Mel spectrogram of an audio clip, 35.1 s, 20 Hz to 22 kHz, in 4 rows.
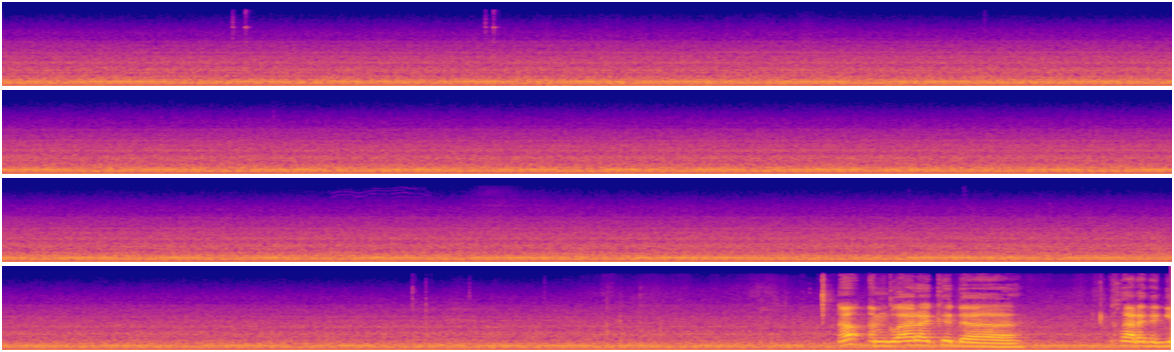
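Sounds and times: steady low hum: 0.0s - 35.0s.

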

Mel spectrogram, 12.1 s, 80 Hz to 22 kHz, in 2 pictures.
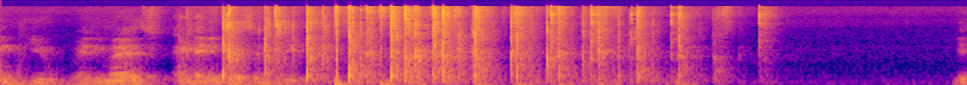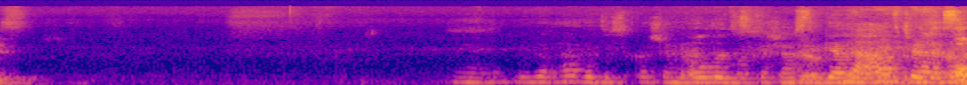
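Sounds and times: hand clapping: 1.1s - 4.9s.

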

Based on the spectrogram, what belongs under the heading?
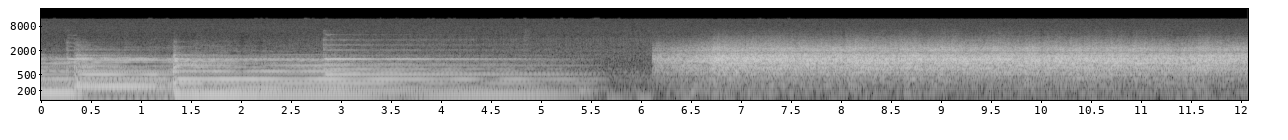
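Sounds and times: loud steady hiss: 5.2s - 12.0s.

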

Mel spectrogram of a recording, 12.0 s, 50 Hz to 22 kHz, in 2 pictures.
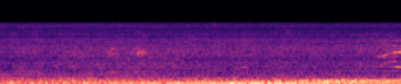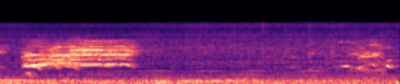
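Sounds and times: man shouting high-pitched: 5.7s - 8.2s.

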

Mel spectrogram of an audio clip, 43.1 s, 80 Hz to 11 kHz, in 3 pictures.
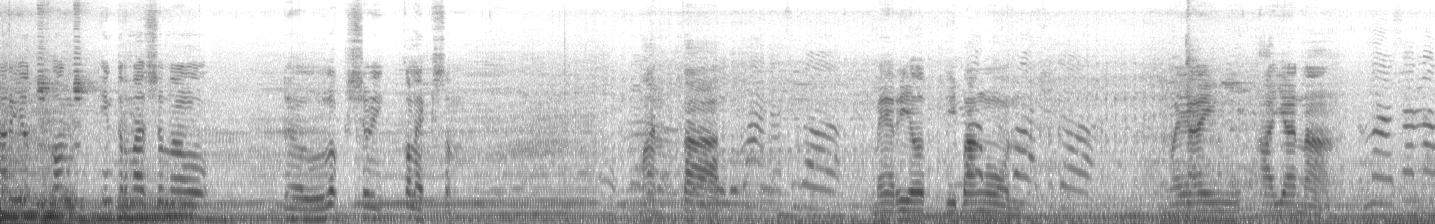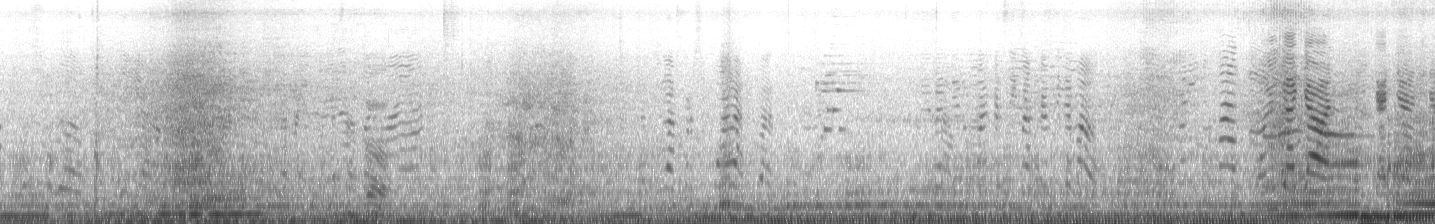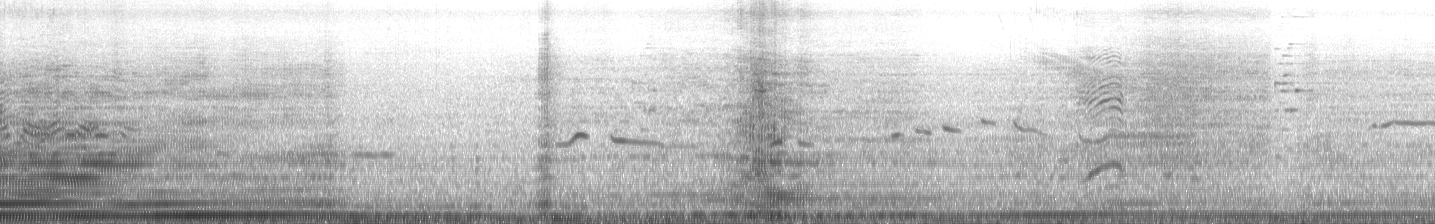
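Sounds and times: car engine and tyre noise: 0.0s - 43.0s.

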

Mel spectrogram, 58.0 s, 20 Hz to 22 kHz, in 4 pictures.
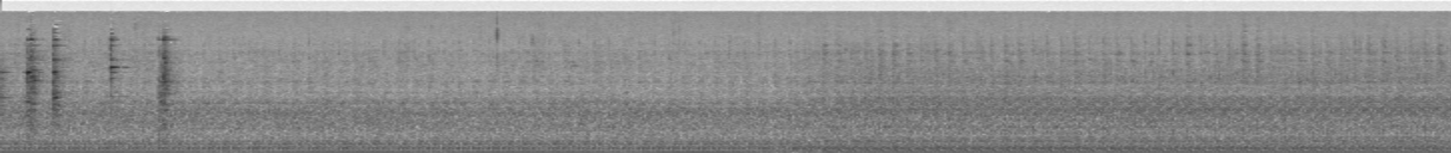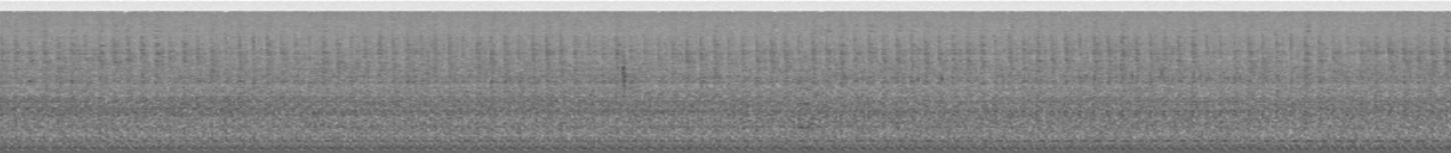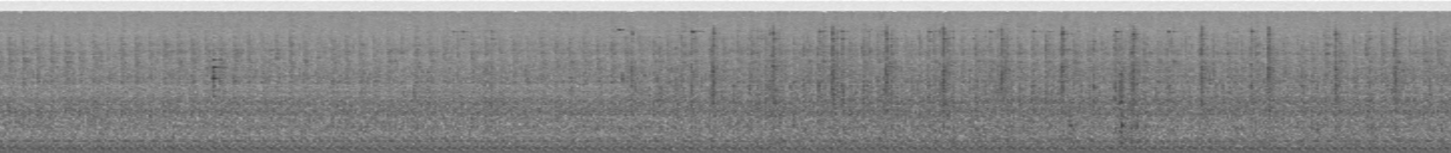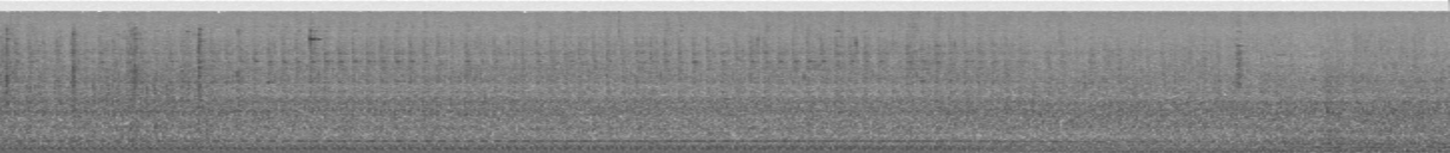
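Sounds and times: low engine knock: 0.0s - 3.6s, 15.5s - 56.0s
diesel engine idling: 0.0s - 58.0s.

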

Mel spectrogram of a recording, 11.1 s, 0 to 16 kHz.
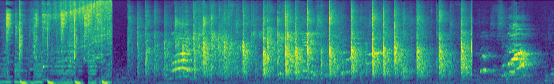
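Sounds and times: sharp claps: 2.6s - 9.5s.

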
